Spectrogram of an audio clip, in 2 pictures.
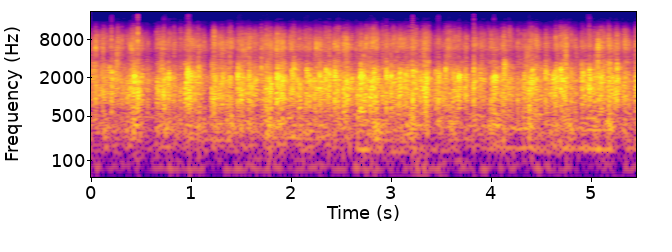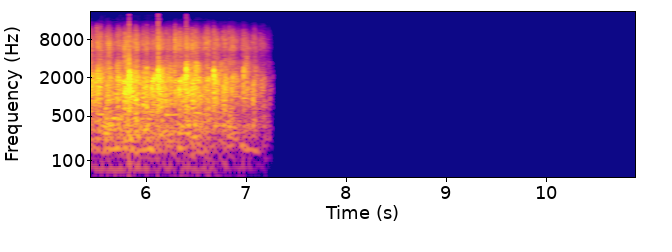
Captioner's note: applause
